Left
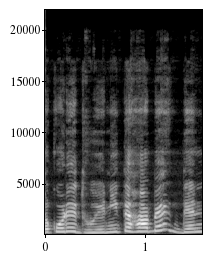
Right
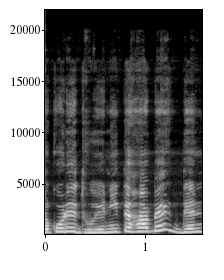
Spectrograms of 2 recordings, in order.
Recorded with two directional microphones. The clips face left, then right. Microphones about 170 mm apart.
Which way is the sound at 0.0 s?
35° right (ahead or behind).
